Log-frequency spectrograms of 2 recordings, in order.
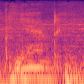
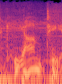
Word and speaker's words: Chianti: I ate his liver with some fava beans and a nice Chianti. The problem was he mispronounced Chianti. It's Chianti and it bothered me all the way.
